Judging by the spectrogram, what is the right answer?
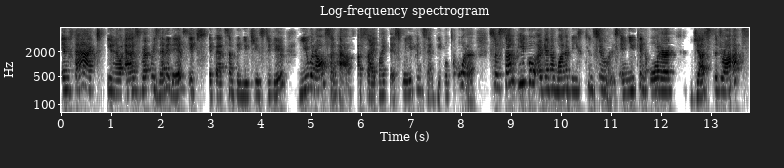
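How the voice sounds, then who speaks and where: An animated woman at fairly high pitch, moderately paced, with lively intonation. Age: 60s. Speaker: sales presenter. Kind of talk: sales pitch. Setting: webinar.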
